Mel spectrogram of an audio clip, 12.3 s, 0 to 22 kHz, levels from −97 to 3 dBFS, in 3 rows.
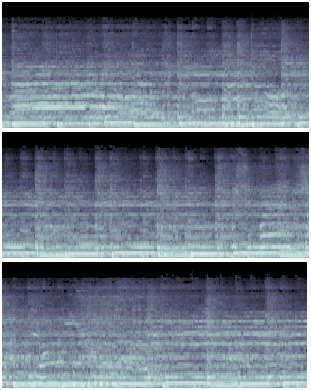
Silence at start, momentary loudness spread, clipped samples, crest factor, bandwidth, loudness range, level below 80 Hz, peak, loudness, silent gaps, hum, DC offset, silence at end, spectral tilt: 0 s; 3 LU; under 0.1%; 12 dB; 10.5 kHz; 2 LU; -32 dBFS; -2 dBFS; -15 LUFS; none; none; under 0.1%; 0 s; -7.5 dB/octave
